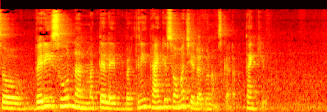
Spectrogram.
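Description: A young woman speaks warmly and close to the microphone.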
